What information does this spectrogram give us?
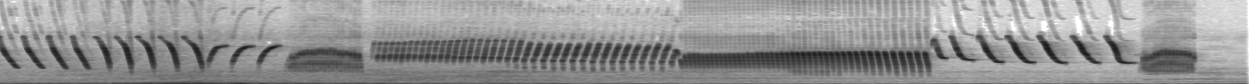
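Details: Spanish timbrado canary song for training canaries, changing through several tours: falling whistles, buzzy rattles, a long fast metallic trill, then more swooping notes and a final buzz.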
